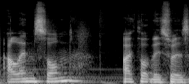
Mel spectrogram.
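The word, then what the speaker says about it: Alençon: Um, and we will stay in this place called Alensson. I thought this was Alen Con, but supposedly this little squiggly thing under the sea means it's pronounced as an S.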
